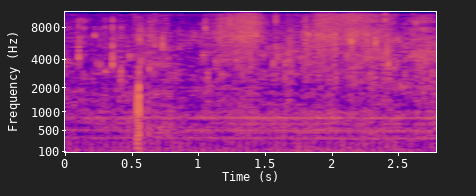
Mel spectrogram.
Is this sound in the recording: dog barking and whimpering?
no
